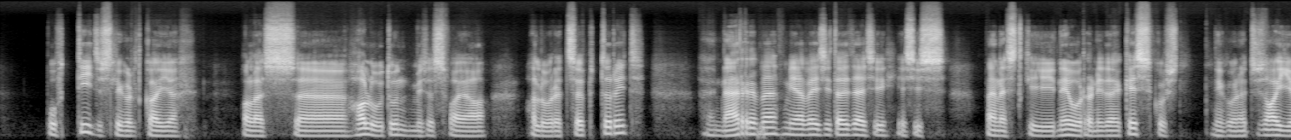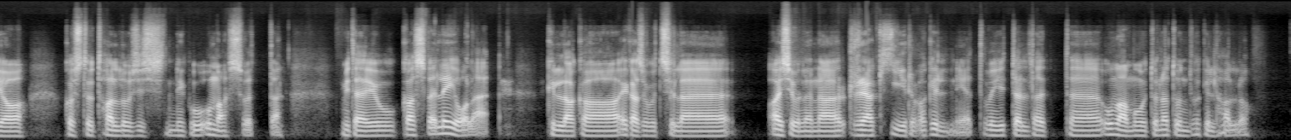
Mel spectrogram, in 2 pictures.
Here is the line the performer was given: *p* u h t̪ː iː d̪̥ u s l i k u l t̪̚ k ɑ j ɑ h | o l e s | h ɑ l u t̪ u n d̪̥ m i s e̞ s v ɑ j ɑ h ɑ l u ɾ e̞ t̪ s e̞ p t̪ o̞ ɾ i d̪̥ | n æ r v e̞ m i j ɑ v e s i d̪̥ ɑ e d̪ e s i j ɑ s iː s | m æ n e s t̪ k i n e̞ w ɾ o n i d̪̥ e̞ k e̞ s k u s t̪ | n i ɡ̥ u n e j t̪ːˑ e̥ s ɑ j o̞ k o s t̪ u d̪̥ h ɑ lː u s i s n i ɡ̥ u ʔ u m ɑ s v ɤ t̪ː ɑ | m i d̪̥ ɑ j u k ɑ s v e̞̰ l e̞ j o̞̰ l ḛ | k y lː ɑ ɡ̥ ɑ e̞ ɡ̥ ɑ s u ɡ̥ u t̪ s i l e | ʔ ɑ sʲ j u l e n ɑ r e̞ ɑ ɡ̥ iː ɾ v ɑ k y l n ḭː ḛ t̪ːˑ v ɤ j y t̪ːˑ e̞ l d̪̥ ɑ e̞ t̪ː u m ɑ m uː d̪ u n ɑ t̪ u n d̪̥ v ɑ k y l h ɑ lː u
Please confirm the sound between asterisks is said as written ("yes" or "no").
yes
